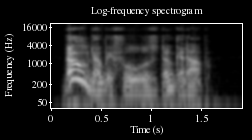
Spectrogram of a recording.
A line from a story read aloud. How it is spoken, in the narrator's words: he said impatiently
